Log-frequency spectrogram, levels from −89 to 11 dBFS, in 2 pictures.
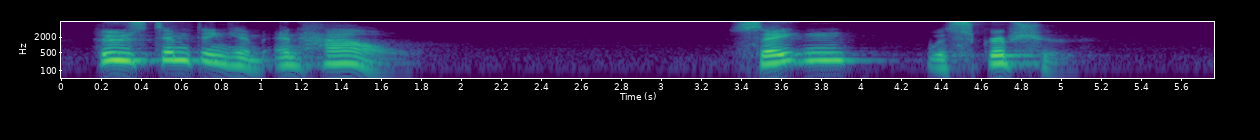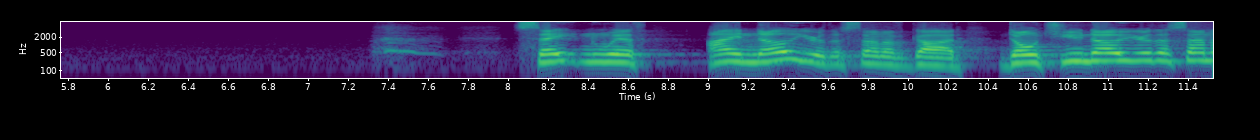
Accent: American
